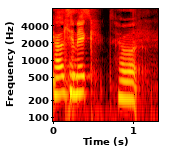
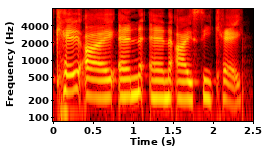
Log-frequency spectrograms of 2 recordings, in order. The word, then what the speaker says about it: Kinnick: The wave happens at the end of the first quarter when fans in attendance at Kinnick Stadium, I hope I'm pronouncing that right, Kinnick. – It's K I N N I C K. Kinnick, Kinnick Stadium.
